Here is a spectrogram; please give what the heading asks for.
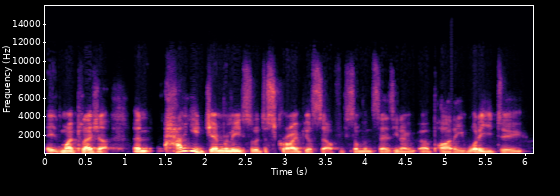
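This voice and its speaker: A man hosts a podcast interview in a low, husky voice. His delivery is conversational and informal, often restating his questions and points as he goes. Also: animated, fairly quick, darkish tone. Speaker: podcast host interviewing a guest.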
